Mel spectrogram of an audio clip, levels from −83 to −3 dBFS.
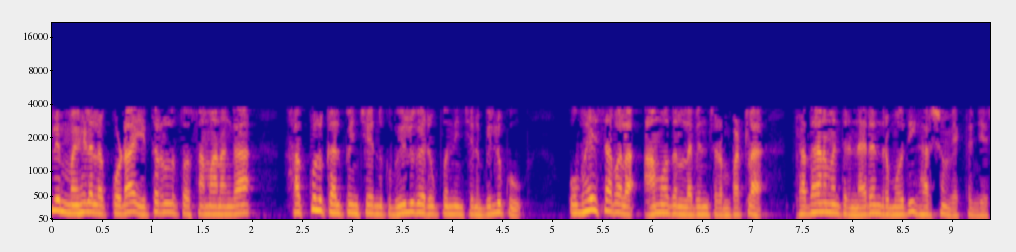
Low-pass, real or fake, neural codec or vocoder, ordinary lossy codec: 3.6 kHz; real; none; none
